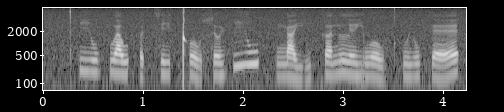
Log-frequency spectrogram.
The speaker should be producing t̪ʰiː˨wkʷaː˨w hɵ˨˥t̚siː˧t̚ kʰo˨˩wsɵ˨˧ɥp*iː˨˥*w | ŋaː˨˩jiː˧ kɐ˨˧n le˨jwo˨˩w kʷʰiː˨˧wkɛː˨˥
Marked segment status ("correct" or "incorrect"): incorrect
